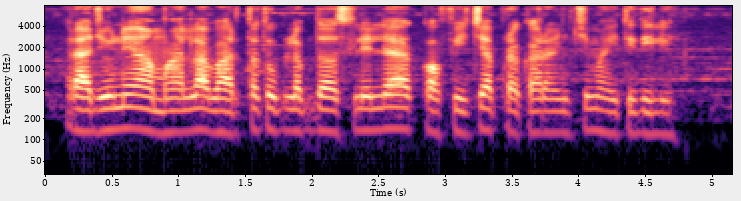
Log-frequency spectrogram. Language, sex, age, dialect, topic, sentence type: Marathi, male, 46-50, Standard Marathi, agriculture, statement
